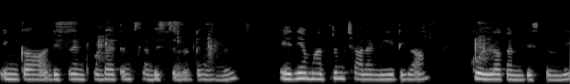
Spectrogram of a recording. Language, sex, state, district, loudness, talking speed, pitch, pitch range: Telugu, female, Telangana, Karimnagar, -27 LUFS, 145 wpm, 235 Hz, 225-250 Hz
